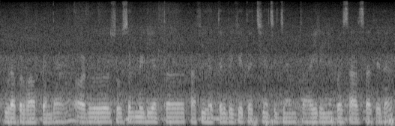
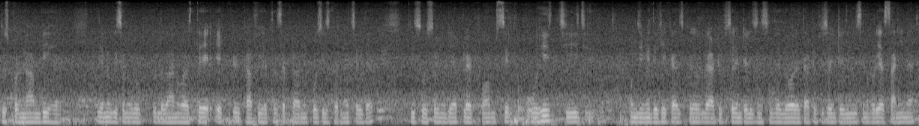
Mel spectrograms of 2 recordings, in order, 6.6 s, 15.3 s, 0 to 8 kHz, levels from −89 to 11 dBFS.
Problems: none marked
